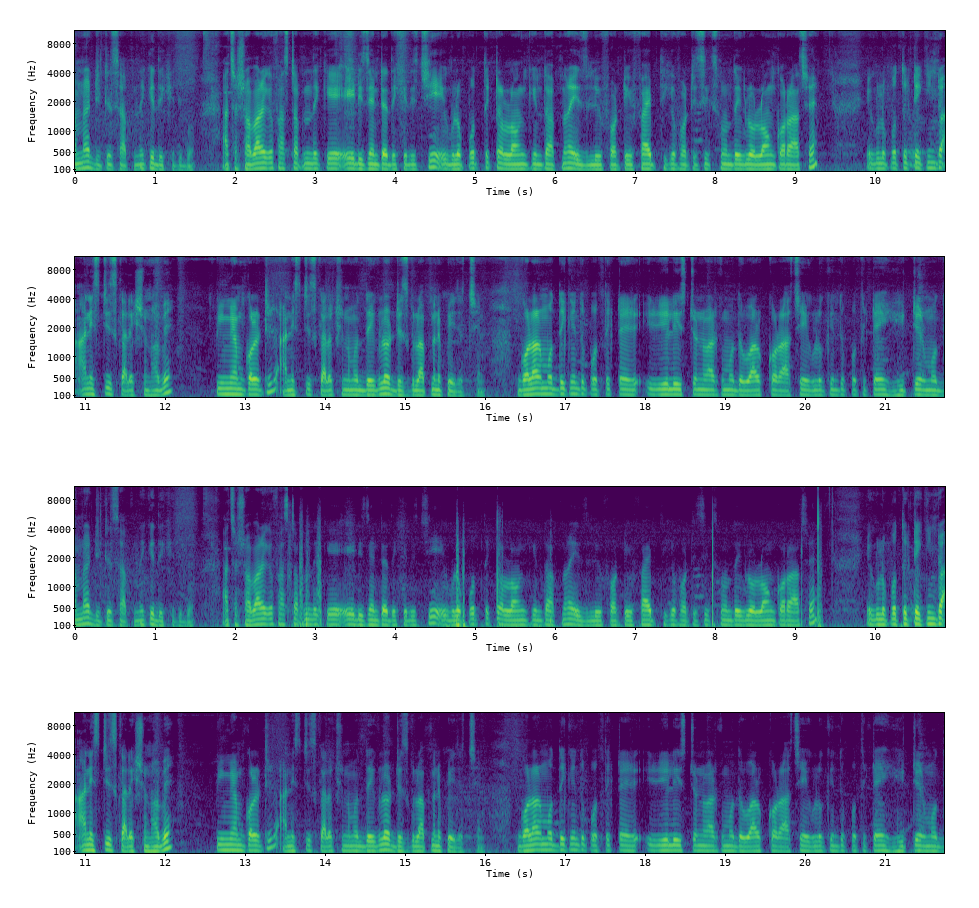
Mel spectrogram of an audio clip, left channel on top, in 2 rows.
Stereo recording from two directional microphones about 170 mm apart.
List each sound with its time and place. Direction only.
0.0 s speech: 10° right (ahead or behind)
3.2 s speech: 50° left (ahead or behind)
4.6 s speech: 30° left (ahead or behind)
6.6 s speech: 30° left (ahead or behind)
7.7 s speech: 5° right (ahead or behind)
8.1 s speech: 40° left (ahead or behind)
9.9 s speech: 25° right (ahead or behind)
10.2 s speech: 40° right (ahead or behind)
12.6 s speech: 10° right (ahead or behind)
